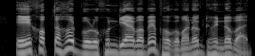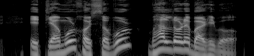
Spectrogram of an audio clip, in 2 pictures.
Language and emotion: Assamese, happy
